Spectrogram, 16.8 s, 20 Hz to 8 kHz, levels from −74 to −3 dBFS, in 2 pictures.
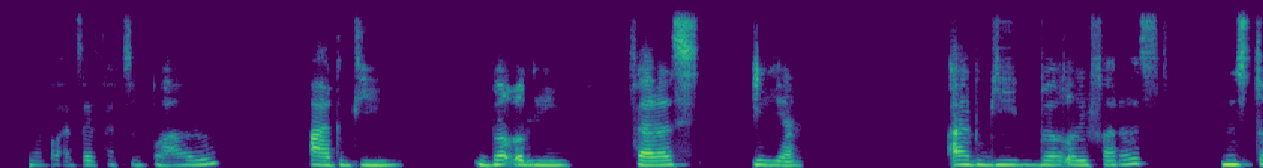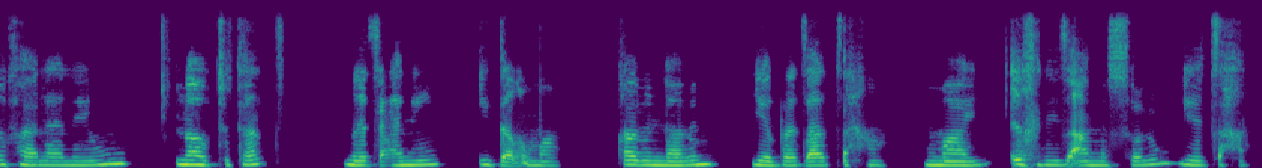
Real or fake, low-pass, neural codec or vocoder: fake; 7.2 kHz; codec, 44.1 kHz, 2.6 kbps, SNAC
